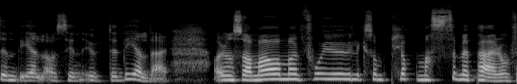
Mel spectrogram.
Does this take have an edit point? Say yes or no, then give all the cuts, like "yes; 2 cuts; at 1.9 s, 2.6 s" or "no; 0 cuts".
yes; 1 cut; at 4.1 s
